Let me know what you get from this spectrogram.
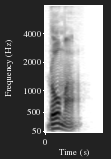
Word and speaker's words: Roma: So, for example, in Rome, as we say in English, Rome, in Japanese, they say Roma, which is closer to the original Italian of Roma.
